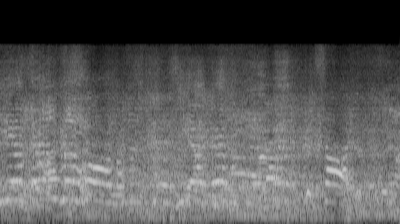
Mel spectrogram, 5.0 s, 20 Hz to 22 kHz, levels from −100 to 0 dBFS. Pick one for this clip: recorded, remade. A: remade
